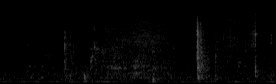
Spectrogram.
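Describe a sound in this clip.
Paper pages rustle as a book is handled.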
